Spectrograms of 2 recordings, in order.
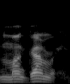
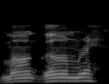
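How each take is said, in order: First: It is said in a general, non-local way. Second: It is said in a local Southern way. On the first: This is how outsiders say it. "now they don't say" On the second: This is how the locals say it. "they say"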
